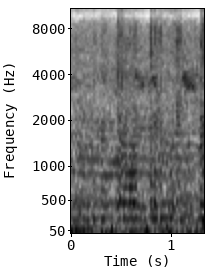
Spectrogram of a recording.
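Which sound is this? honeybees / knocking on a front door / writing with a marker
honeybees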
